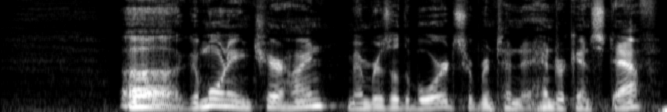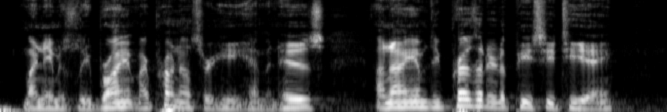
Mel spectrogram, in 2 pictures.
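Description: A man speaks into a microphone at a podium, heard over a loudspeaker in a large room.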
